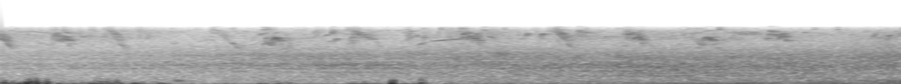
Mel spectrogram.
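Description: Birds chirping repeatedly in short, quick calls, with a few low thumps near the start and one sharp knock about midway through. A steady low rumble comes in during the second half.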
